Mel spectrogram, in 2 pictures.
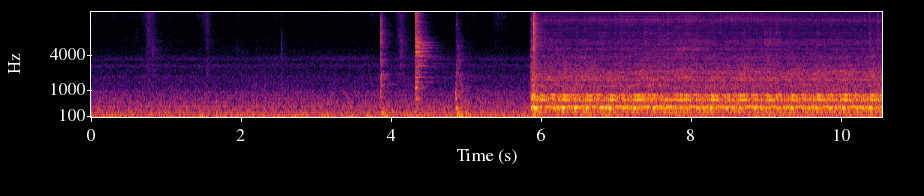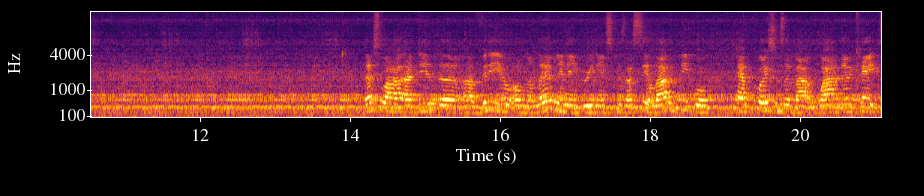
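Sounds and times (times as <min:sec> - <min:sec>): stand mixer motor whining: 0:05.9 - 0:21.0.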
